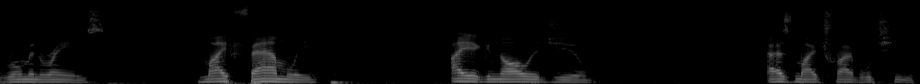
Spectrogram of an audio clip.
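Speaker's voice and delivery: slow, deliberate acknowledgement; grave slow Rock quote; slow and solemn. Retold or imitated. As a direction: weigh every word slowly.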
